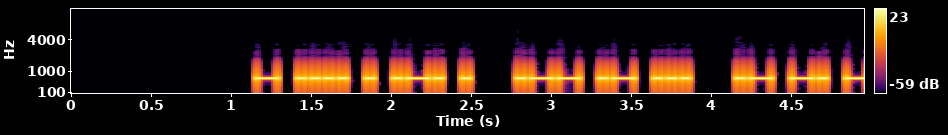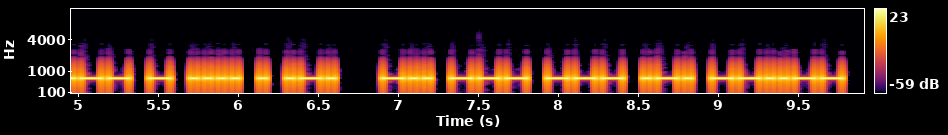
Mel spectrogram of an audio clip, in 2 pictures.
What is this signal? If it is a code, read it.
Morse code, heard as a keyed tone, about 28 wpm, 700 Hz. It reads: THERE WAS ANOTHER DOOR,
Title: Sentences from Top 1300 Words 28wpm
